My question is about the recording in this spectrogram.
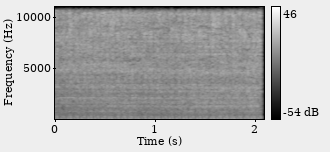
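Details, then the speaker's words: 1971 Honda CL350 twin after running 25 years unused: steady, even idle at 1500 RPM on both cylinders, no misses, after the pilot fuel screws were set from one to two turns out to cure a lean idle. "That's how it should sound. So, it's just a little bit lean. There we go. Comes right back down to idle. Yeah, that sounds really good now."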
